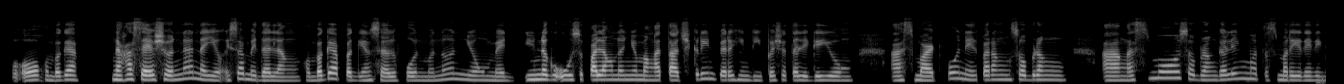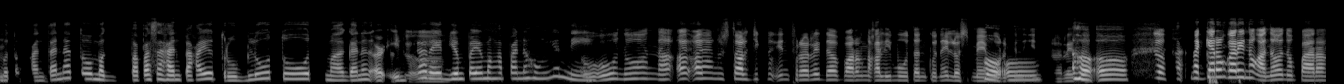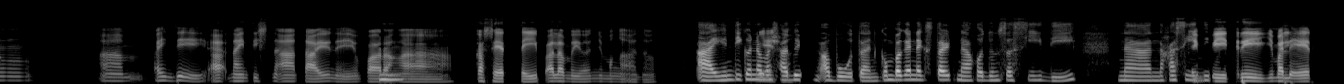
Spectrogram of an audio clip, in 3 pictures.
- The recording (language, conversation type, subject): Filipino, podcast, Anong kanta ang maituturing mong soundtrack ng kabataan mo?
- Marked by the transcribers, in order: chuckle; other background noise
